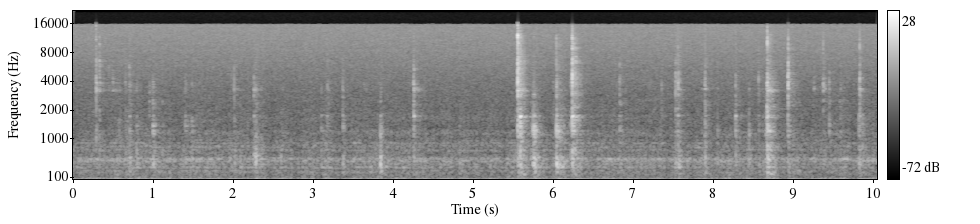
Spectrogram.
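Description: Small metal clicks and scrapes from a screwdriver and a light switch's mounting screws as the switch is pushed into its wall box and the screws are caught in the box, with a few sharper clicks around six seconds in and again near nine seconds. A steady low hum runs underneath.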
